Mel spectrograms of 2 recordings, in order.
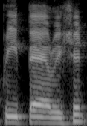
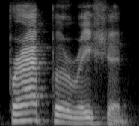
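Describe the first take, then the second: First: "preparation" as pree-PAIR-ation; wrong pronunciation. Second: "preparation" as prep-uh-RAY-shun; short "prep" and weak second syllable in "preparation"; correct pronunciation. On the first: Teacher showing what not to say, pree-PAIR-ation. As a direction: say "prepare" intact within "preparation". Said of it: "it's not preparation". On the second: Teacher correcting the error, prep-uh-RAY-shun. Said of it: "it is preparation". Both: Shown as a demonstration.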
